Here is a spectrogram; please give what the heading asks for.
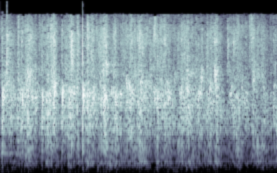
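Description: An audience claps steadily, a dense wash of many hands applauding, loud and sustained through the whole stretch without any voices standing out.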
